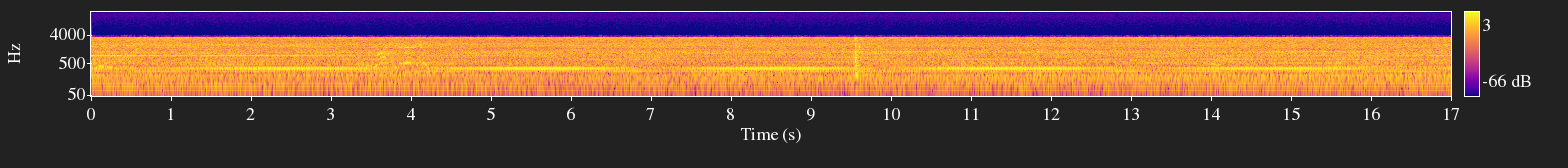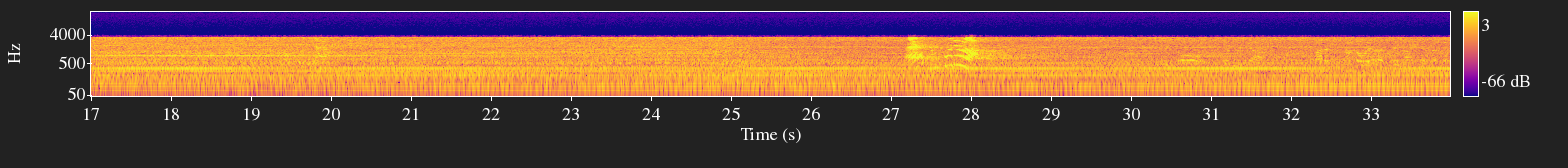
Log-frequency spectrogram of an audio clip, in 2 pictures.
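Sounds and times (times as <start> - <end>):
hydraulic power unit humming: 0.0 - 33.9.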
